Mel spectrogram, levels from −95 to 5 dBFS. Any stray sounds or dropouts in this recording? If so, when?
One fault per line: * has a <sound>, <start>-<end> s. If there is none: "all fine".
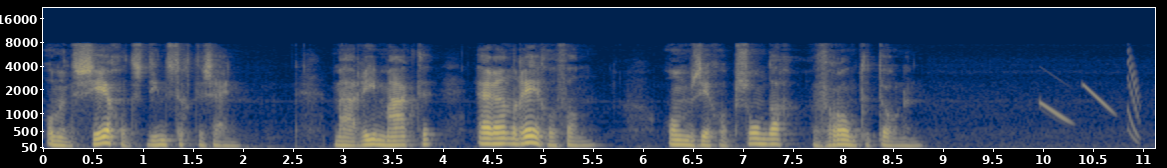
* has a chirp, 10.0-11.0 s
